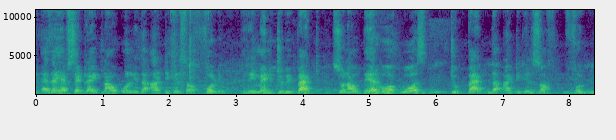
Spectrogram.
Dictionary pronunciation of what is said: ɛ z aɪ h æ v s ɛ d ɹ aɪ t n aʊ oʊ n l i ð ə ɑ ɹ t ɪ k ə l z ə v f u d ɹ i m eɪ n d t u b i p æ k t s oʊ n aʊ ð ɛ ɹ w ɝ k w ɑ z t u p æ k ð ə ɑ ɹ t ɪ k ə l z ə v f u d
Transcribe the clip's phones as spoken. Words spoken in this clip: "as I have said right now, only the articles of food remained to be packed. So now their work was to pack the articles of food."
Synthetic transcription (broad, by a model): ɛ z aɪ h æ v s ɛ d ɹ aɪ t n aʊ oʊ n l i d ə ɑ ɹ t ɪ k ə l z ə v f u d ɹ i m eɪ n d t u b i p æ k t s oʊ n aʊ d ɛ ɹ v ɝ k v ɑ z t u p æ k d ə ɑ ɹ t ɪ k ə l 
